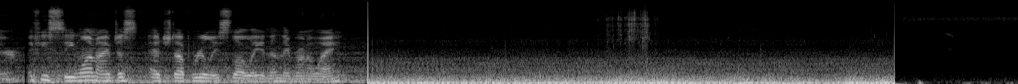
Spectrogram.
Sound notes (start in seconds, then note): 4.0 car driving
